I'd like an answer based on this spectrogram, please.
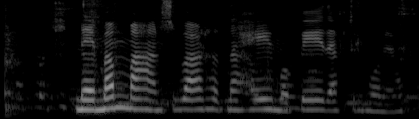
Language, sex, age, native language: Icelandic, female, 11, Icelandic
